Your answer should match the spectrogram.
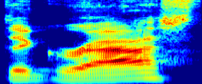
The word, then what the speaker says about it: DeGrasse: okay I'll let your Neil Degrassi Tyson I'll let you talk crazy crazy stuff the grass the E isn't pronounced well e is a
